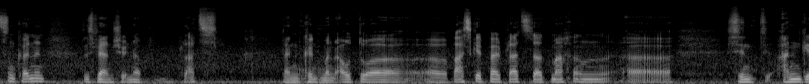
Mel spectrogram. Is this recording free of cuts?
yes; 0 cuts

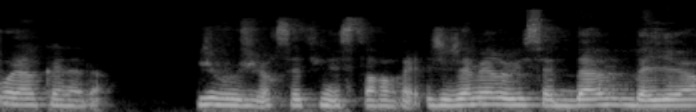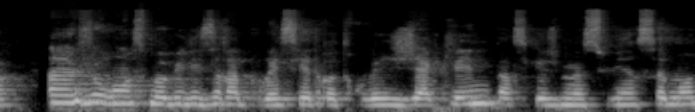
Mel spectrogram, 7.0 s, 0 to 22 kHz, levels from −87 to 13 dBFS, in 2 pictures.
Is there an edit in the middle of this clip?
yes; 1 cut; at 3.7 s

